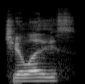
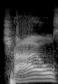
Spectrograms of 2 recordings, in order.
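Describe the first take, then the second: First: The name is said with a Spanish-style twang. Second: The name is said plainly, like 'Childs'. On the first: This is how the speaker assumed it was said. The speaker calls it wrong. "I thought it was Chiles... put a little Mexican twang on it" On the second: This is how the player's own team says it. The speaker calls it right. "they pronounce it Childs"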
